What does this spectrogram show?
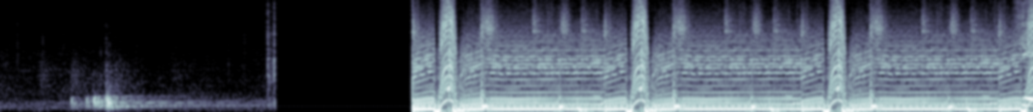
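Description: After a faint rumble and a brief silence, a loud hip hop beat kicks in, punctuated by sharp record scratches that recur roughly every second over a dense, looping backing.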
